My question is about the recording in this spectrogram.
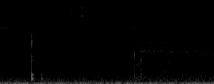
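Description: A couple of faint clicks over quiet room tone.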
